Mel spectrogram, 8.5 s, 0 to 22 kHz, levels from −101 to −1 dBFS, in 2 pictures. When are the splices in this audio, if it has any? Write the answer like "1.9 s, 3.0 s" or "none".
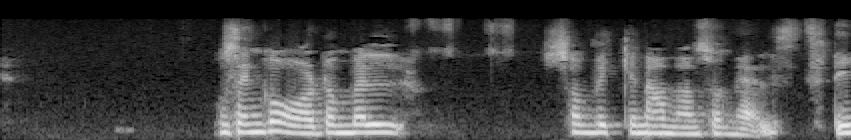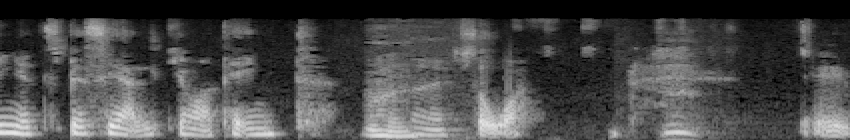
7.3 s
